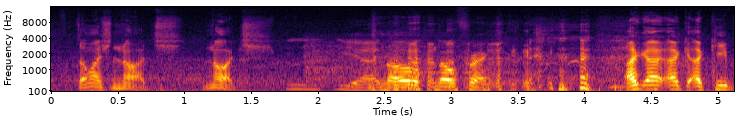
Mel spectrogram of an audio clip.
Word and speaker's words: Tamás Nagy: Yeah, and the correct way to pronounce it, I actually just ask, is Tamás Nagy. Tamás Nagy, Yeah.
